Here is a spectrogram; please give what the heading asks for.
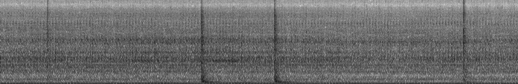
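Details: VW Golf Plus at standstill, idling while steering wheel is turned: four sharp irregular knocks, one every one to three seconds, from steering or front suspension.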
